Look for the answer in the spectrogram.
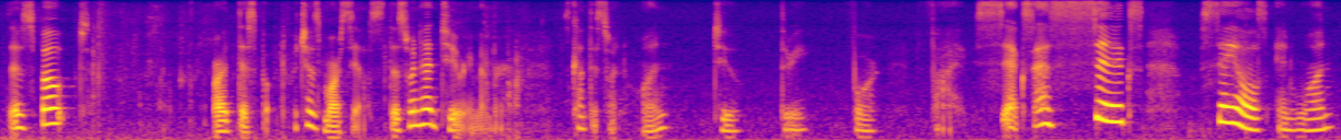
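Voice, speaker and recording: In a voice on the high side, a woman reads aloud from a picture book for young kids as a teacher might. She's expressive, asks questions, and shifts into hushed, breathy asides.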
